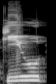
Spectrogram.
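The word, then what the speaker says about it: cute: लेकिन हम इसको कुठे नहीं बोलेंगे क्या बोलेंगे क्यूट बोलेगा क्या बोलेंगे इसको क्यूट तो यही हुआ किसी शब्द पे साइलेंट लेटर्स के आने की वजह से एंपहसिस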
